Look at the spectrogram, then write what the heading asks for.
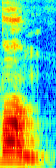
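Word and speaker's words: bomb: উচ্চারণ করি না যেমন এখানে বম B plus M plus B আছে এখানে এম থাকার কারণে এখানে বি এর উচ্চারণ হবে না বম মানে বোমা যেমন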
